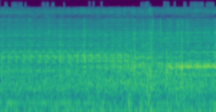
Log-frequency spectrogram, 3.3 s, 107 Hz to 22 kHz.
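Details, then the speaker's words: FTX Zorro brushless RC car after a 27 mph run, ESC hot at 46°C: rapid light clicking over the motor whir only at low speed; owner suspects metal gear meshing on plastic, not yet inspected. "Yeah, got this funny gear noise, people. I don't know what it is. It's only there, that clicking."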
